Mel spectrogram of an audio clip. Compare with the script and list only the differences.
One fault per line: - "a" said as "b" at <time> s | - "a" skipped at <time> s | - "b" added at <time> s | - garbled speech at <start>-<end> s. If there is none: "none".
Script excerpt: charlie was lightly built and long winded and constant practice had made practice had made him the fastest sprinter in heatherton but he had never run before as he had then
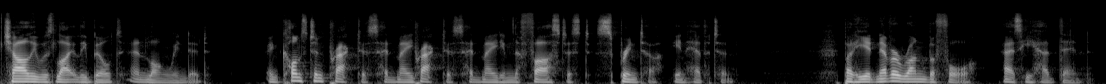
none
